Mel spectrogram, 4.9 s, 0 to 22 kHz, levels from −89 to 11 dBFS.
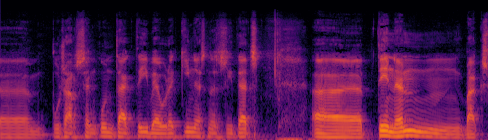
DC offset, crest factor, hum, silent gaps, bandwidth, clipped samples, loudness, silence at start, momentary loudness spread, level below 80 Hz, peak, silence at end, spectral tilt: under 0.1%; 18 dB; none; none; 15 kHz; under 0.1%; -24 LUFS; 0 s; 11 LU; -50 dBFS; -6 dBFS; 0 s; -5.5 dB/octave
